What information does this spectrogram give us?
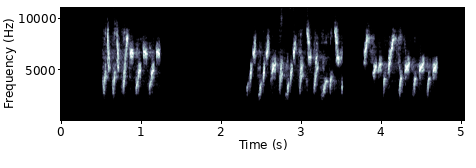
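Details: Goldfinch song for training cage birds: three rapid twittering bursts of high, liquid chirps, each under a second or so long, separated by silent gaps; clean recording with no other sounds.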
